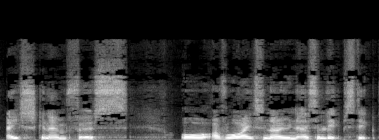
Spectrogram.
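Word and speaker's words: Aeschynanthus: because the pronunciation well the pronunciation is um it's an a ascanamphus ace can emphasis otherwise known as a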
